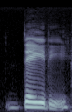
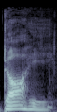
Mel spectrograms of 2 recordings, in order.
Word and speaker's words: Daithí: D-A-I-T-H-I-F-A-D-A. Dathy. – I'm going with a silent H. So I'm going to say Dady. – Maybe we should do the silent T, though, from before. – Dahi. – Dahi? Dahi? Okay, what is it? – The closest with Dahi.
